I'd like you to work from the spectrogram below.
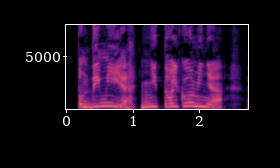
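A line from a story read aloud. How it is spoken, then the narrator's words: Laughing. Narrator (Russian): рассмеялась Ника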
